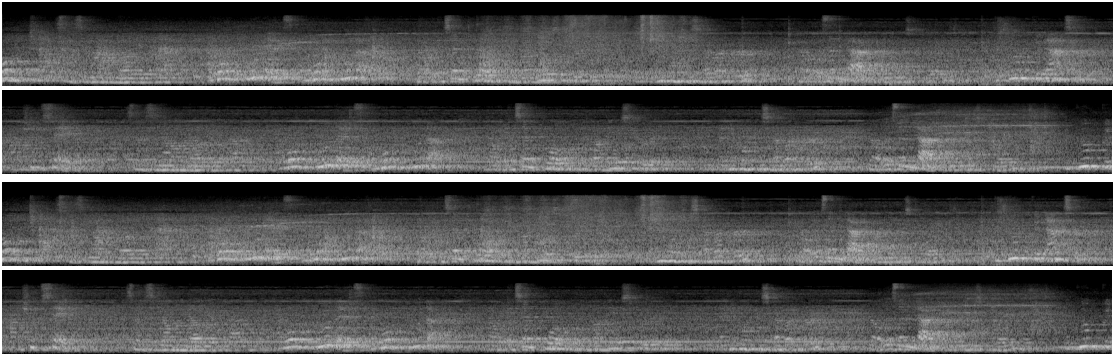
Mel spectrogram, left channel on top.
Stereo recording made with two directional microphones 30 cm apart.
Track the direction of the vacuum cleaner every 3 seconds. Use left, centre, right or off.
right, right, right, right, centre, left, left, left.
